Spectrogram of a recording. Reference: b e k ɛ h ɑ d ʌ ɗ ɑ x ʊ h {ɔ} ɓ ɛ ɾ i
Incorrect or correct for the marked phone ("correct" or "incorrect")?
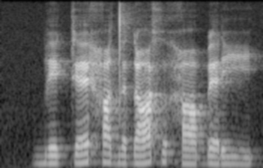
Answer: incorrect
